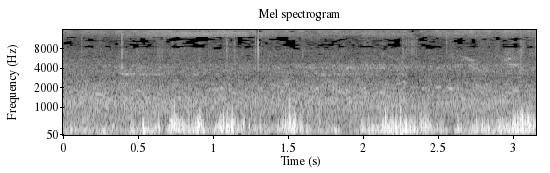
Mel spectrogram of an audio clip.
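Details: A pied shag (cormorant) at Zealandia, Wellington, New Zealand gives low, guttural croaks and grunts in quick, uneven bursts, several per second, with no other clear sounds.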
